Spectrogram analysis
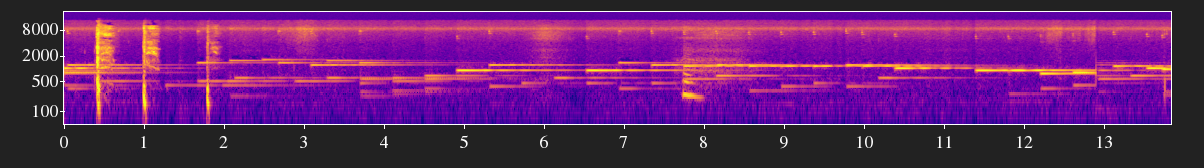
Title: Girl coughing, asthma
